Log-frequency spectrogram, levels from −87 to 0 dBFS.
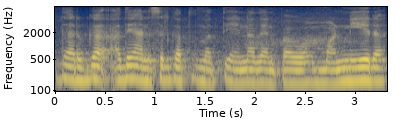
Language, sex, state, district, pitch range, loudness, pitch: Kannada, female, Karnataka, Gulbarga, 145-170 Hz, -17 LUFS, 160 Hz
